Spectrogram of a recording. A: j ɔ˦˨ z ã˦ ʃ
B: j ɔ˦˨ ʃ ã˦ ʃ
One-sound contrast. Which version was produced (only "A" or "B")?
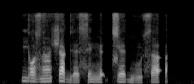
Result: A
